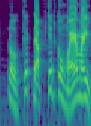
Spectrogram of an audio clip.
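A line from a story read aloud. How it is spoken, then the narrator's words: Shouted. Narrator (Vietnamese): Nó hét lên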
